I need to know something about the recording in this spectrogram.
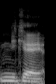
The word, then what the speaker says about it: Nikkei: it so well the Nick a article am I pronouncing it right whatever uh uh Nikkei you're right Nikkei uh goes into description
